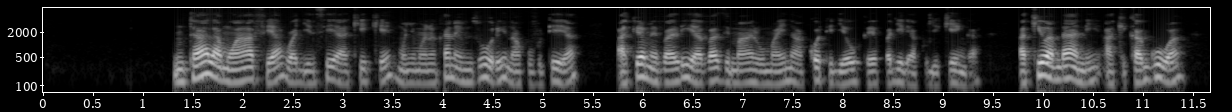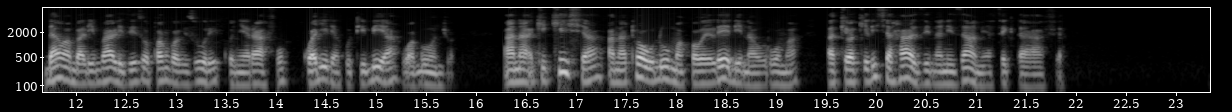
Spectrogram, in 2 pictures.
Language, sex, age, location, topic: Swahili, male, 25-35, Dar es Salaam, health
